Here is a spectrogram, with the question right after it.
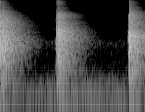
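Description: Three sharp, flat flamenco palmas hand claps, struck off-center in the cupped palm, each a slappy crack with a quick decay, evenly spaced and close up, with no talking.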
